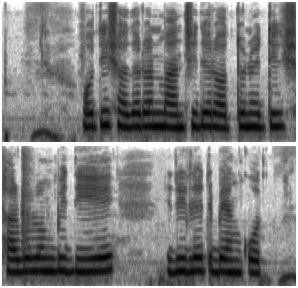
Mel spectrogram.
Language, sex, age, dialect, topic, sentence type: Bengali, female, 18-24, Rajbangshi, banking, statement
